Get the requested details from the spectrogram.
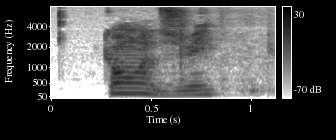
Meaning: inflection of conduire: 1. first/second-person singular present indicative 2. second-person singular imperative
- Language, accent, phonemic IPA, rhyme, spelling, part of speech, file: French, Canada, /kɔ̃.dɥi/, -ɥi, conduis, verb, LL-Q150 (fra)-conduis.wav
